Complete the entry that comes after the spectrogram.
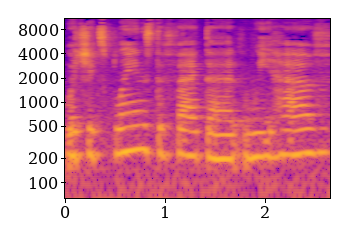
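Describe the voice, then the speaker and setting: At a fairly slow pace, a woman speaks in a fairly high pitch with monotone, flat intonation. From France. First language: French. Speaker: language tutor. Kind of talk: tutorial.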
